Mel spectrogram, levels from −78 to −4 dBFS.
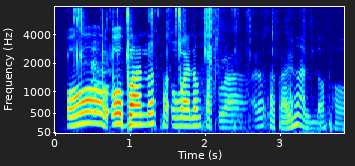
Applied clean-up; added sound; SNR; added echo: none; Wood + Crackle; 16 dB; none.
